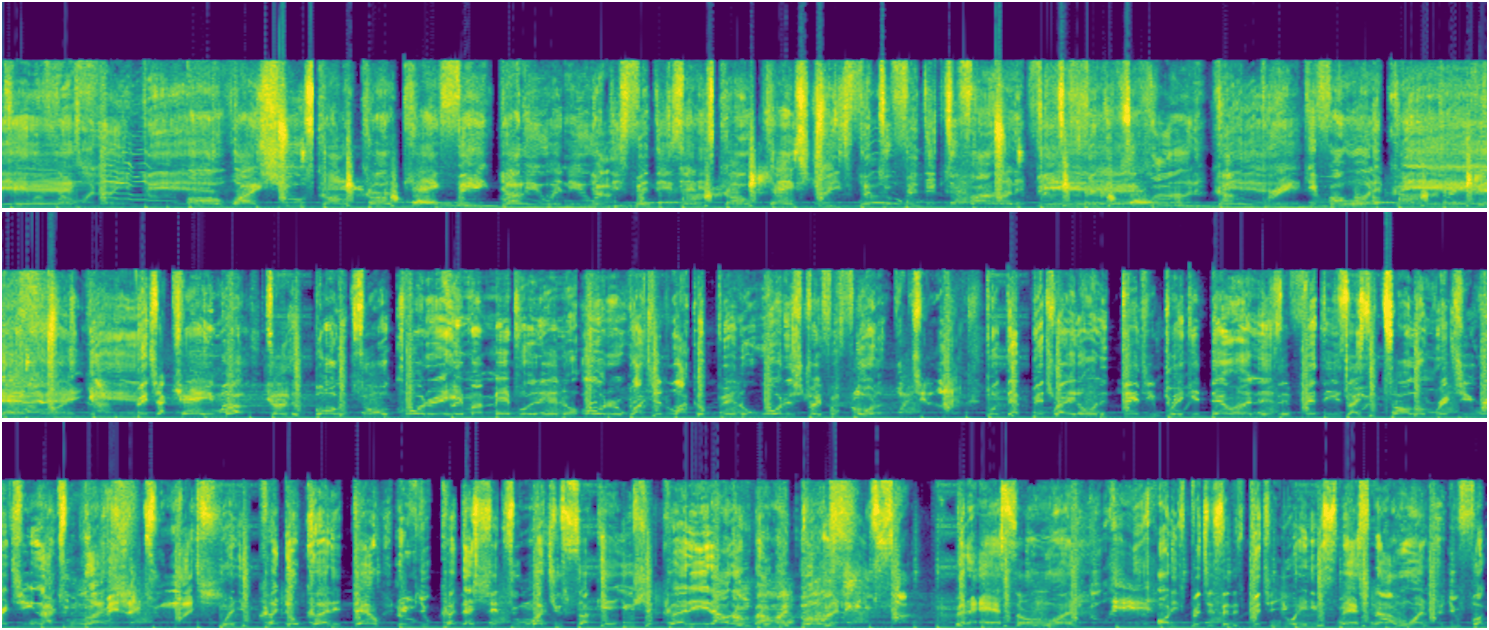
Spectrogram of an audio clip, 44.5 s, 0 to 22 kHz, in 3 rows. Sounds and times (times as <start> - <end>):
Music: 0.0 - 44.5.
